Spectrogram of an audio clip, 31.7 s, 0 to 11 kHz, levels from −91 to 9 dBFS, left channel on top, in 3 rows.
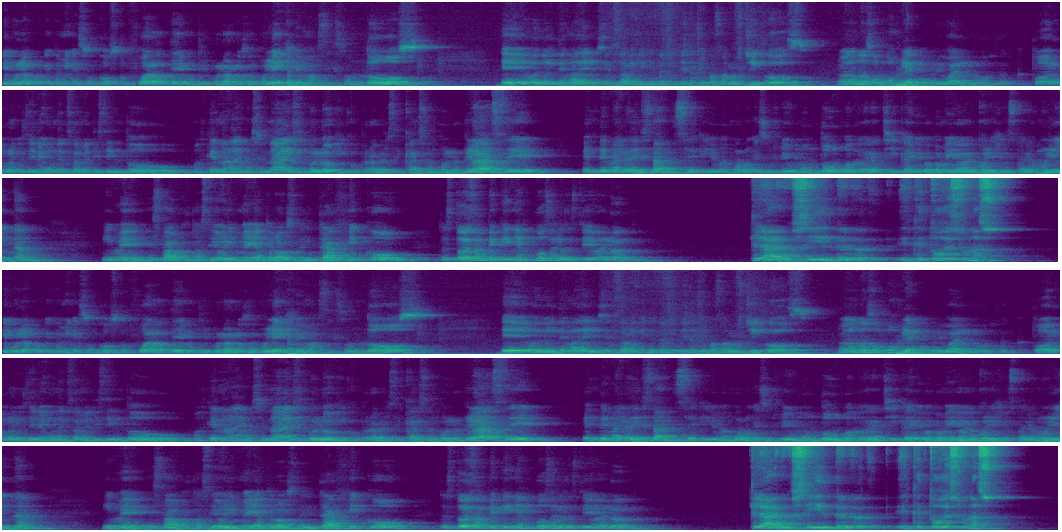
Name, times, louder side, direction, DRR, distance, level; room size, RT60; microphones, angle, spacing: voice 1, 0.0-4.1 5.0-8.0 8.3-10.0 10.3-15.9 16.4-21.5 22.1-25.2 25.5-27.5, right 2 dB, 50° left, -6 dB, 1.4 m, -30 dB
sound 1, 2.6-9.0, equal, 35° left, 1.1 m, -42 dB
voice 2, 28.6-31.1, right 4 dB, 45° right, 3 dB, 0.6 m, -24 dB
3.4 x 2.5 x 4.3 m, 0.87 s
head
